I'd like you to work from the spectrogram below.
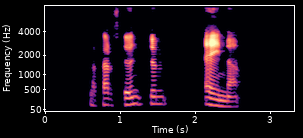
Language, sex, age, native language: Icelandic, male, 60-69, Icelandic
